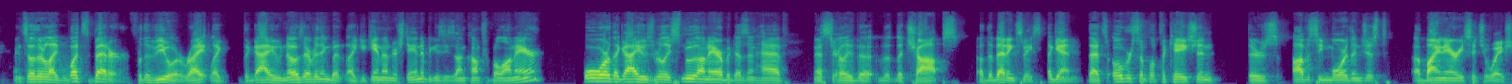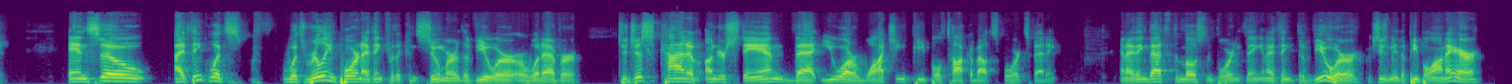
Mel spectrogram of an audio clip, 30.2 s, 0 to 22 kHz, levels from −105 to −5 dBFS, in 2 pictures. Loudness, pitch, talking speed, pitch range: -24 LUFS, 110 Hz, 215 wpm, 100-130 Hz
